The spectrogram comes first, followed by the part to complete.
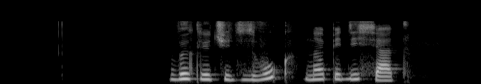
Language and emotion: Russian, neutral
